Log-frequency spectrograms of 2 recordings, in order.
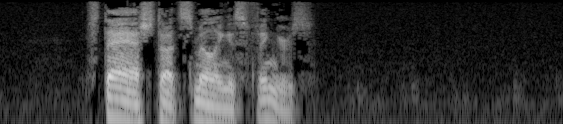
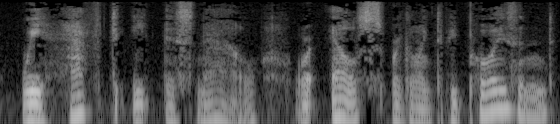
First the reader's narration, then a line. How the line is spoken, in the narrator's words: she murmurs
